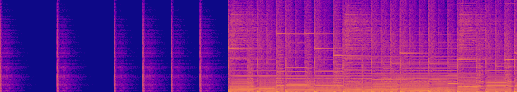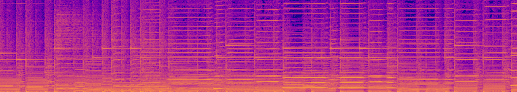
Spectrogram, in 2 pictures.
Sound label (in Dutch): Auld Lang Syn met mondharmonica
